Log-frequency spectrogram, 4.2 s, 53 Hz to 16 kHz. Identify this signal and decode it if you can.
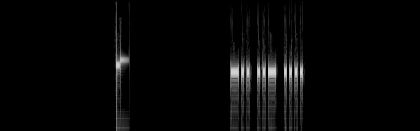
Morse code, heard as a keyed tone, about 44 wpm, 700 Hz. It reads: DUH
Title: USA Call Sign Postfixes - 3 Letters 45wpm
